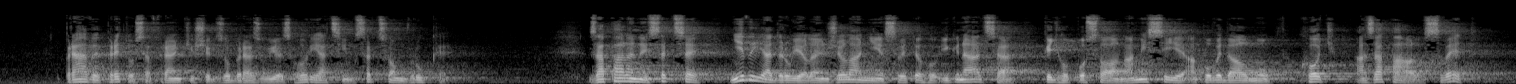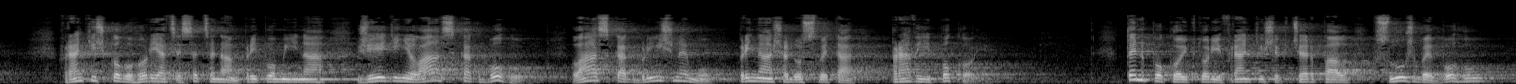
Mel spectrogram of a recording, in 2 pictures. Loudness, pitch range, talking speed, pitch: -23 LUFS, 100-130 Hz, 110 wpm, 115 Hz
